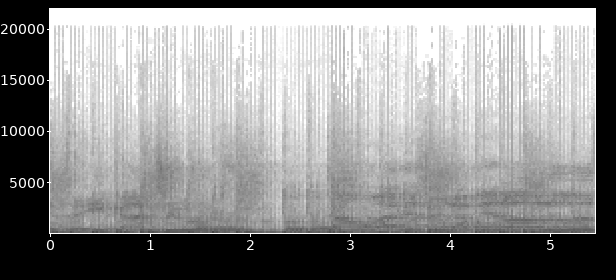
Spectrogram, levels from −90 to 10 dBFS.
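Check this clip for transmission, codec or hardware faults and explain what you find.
There's one fault, and it runs the whole way through: buffer tearing. The write and read pointers of a playback ring buffer have drifted so they cross inside every period. A slice of each buffer, around 15 percent, is stale audio from roughly 70 ms earlier, spliced in with hard edges. You get a steady robotic rattle at 25 Hz, so a 40 ms period, and it only shows up while there's sound playing.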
